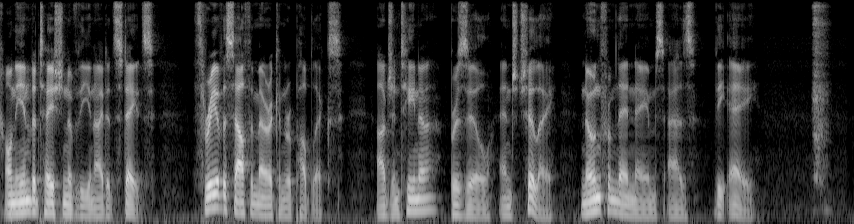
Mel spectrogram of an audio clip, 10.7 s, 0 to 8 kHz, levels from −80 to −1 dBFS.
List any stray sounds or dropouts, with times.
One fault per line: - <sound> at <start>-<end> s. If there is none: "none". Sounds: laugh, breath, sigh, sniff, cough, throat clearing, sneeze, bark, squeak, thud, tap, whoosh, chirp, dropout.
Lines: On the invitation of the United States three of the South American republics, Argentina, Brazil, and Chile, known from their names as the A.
- sneeze at 10.1-10.4 s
